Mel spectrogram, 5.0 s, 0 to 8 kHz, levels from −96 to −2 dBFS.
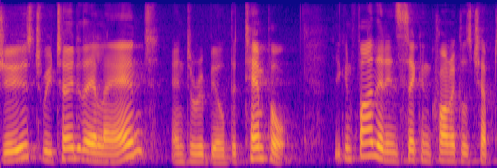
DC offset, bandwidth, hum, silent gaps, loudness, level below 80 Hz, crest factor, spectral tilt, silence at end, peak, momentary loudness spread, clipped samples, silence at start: under 0.1%; 7.6 kHz; none; none; -25 LUFS; -86 dBFS; 20 dB; -4 dB/octave; 0.1 s; -6 dBFS; 14 LU; under 0.1%; 0 s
